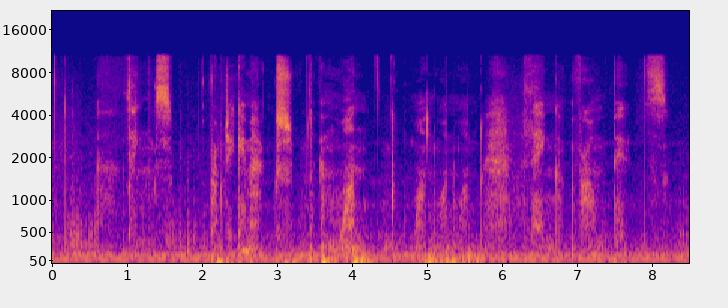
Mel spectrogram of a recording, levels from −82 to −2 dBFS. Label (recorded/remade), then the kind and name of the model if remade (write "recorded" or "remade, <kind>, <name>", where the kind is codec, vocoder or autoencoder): recorded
